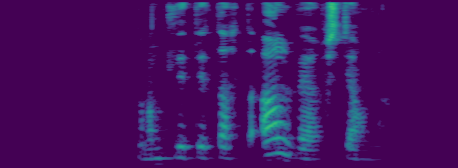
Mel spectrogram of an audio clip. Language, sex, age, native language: Icelandic, female, 50-59, Icelandic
